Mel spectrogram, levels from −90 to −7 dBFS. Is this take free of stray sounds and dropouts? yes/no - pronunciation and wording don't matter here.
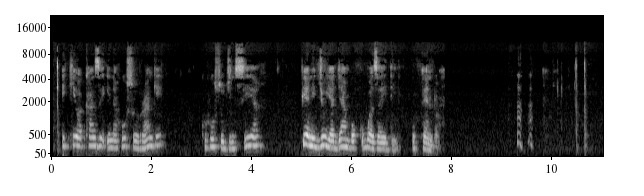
no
